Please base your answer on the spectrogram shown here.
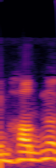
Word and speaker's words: ভগ্ন: শক্ত, এই ভগ্ন দেশকে দেখো, আমি নিজে একটা শব্দ বলে ফেললাম, ভগ্ন, যুক্তবর্ণ আছে, উচ্চারণ কি? ভগ্ন, ভগ্ন দেশ।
